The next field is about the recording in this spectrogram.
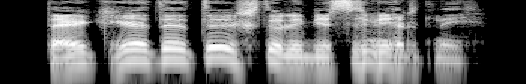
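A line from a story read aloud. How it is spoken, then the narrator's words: Hmph. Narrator (Russian): Суворов хмыкнул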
